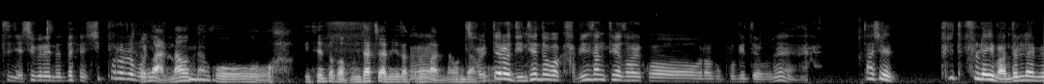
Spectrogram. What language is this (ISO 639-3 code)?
kor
